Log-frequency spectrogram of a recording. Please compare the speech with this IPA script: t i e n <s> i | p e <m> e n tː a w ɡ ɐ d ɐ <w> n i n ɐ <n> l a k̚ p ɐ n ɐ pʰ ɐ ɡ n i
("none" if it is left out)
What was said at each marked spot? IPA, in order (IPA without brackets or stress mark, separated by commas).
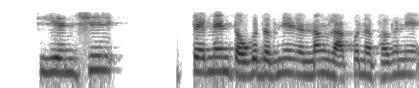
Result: s, m, b, ŋ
